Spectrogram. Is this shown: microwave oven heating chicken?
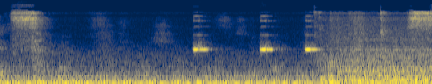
yes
